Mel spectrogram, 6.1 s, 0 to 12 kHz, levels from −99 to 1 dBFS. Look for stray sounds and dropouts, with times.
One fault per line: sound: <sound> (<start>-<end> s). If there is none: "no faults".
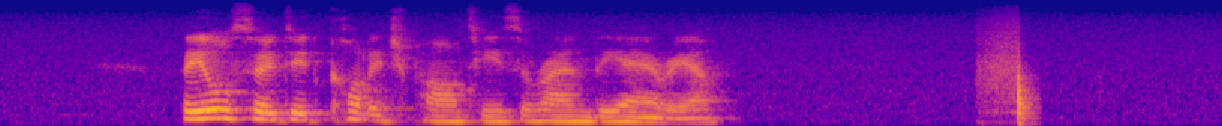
sound: thud (4.9-5.2 s)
